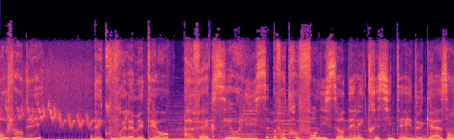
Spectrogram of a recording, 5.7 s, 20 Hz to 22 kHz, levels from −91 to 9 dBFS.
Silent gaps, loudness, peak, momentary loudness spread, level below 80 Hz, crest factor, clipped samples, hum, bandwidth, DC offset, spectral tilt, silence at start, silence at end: none; -10 LUFS; 0 dBFS; 4 LU; -16 dBFS; 10 dB; under 0.1%; none; 18.5 kHz; under 0.1%; -4.5 dB/octave; 0 s; 0 s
